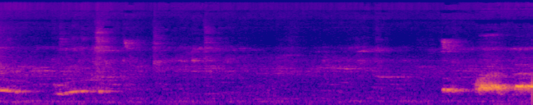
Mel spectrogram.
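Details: Spotted dove of the Kelantan type, kept as a cage bird and recorded as a model for training other doves: soft low coos near the start, a long quiet gap, then a louder burst of cooing at the end.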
